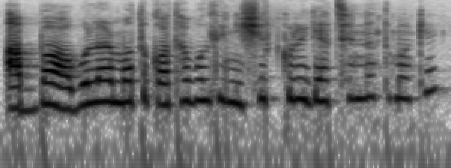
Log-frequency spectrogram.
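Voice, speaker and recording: An actress playing a firm, proud young orphaned daughter in a radio play, earnest and reproachful. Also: female voice, high voice, brisk, a bit bright. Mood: resolute. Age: young adult. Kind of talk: Bengali radio play acting.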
